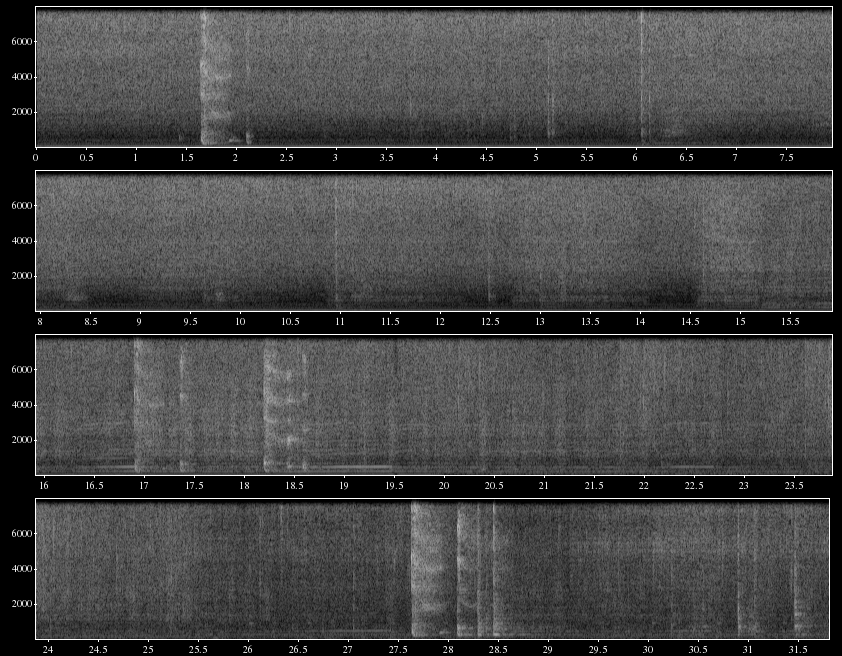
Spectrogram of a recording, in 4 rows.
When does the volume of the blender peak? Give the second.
19 s.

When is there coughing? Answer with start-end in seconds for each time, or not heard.
1.4-2.1, 16.9-18.6, 27.4-28.6.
